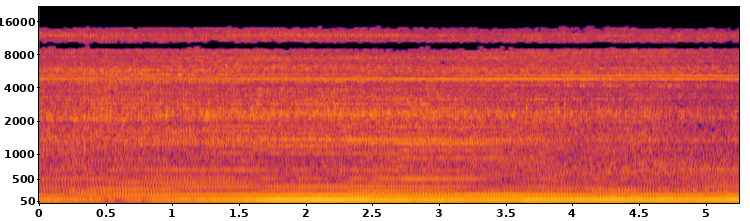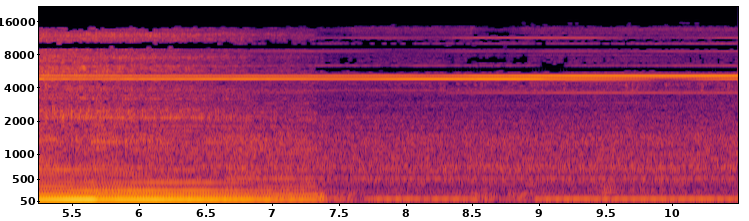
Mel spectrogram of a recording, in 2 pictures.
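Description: Milo v1.5 mini CNC mill running its spindle and end mill through a plastic workpiece: a loud low machine hum under a hiss of cutting, with a thin steady high whine on top. About seven seconds in the hum and cutting noise stop abruptly, leaving the high whine going as the tool lifts clear of the part.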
